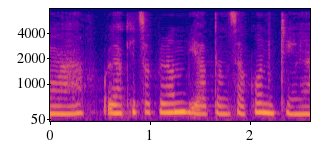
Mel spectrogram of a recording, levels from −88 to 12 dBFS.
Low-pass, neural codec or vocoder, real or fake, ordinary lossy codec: 7.2 kHz; codec, 16 kHz, 1.1 kbps, Voila-Tokenizer; fake; none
